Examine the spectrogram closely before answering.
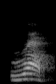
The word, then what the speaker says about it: wrap: So wrap, the W is silent.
